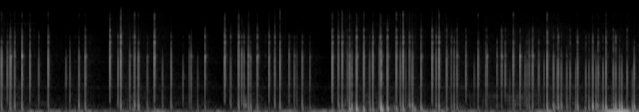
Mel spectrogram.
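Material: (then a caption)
Wood. A wooden object is tapped rapidly with silicone rubber pads worn on the fingertips. Short, dry taps with a soft low thump and a bright, crisp edge die away almost instantly, and they grow denser and busier in the second half.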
